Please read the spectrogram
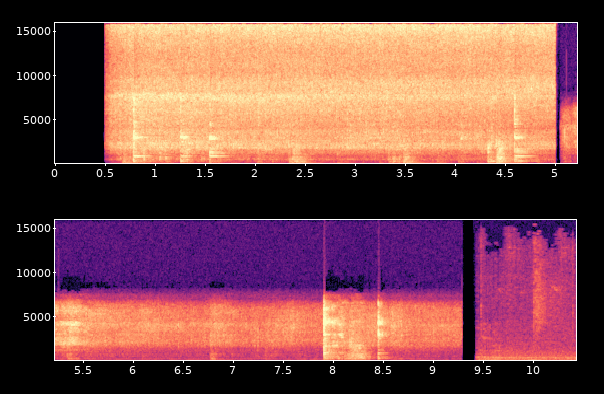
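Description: Chicken pieces in masala sizzling in a metal pot while being stirred, with the spoon knocking and scraping against the pot several times. About halfway through, the sizzle turns quieter and duller, with a couple more knocks later on.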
